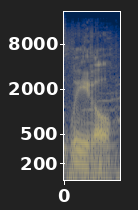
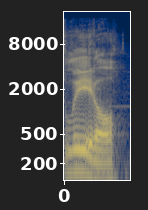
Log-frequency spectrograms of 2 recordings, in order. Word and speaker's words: Lidl: It's pronounced legal because the Germans, how'd you like me to shove runway six right up your ass?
